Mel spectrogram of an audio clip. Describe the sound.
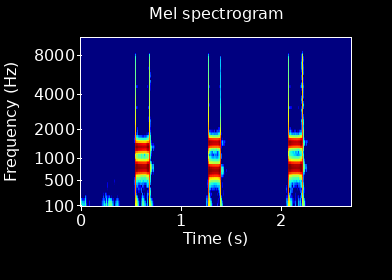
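Telephone keypad tones entering a show number for a studio host line: three short, even electronic beeps spaced at a steady rhythm, each alone against silence.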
